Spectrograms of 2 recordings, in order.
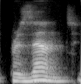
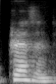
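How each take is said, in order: First: "present" stressed on the second syllable, pre-ZENT; verb stress. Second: "present" stressed on the first syllable, PREZ-ent; noun stress. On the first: Teacher giving the verb example, "present" stressed at the end. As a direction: push the weight onto the end of "present". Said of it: "هنا قلت present". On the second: Teacher giving the noun example, "present" stressed up front. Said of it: "عملت ستريس على first syllable". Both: Shown as a demonstration.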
